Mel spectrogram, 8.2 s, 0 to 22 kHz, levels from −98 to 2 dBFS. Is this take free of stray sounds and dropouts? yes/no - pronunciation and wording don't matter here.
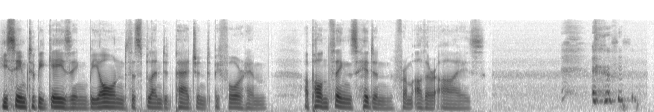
no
